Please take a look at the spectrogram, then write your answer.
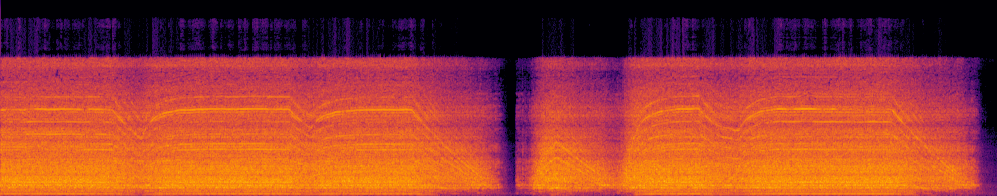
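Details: Rotary hammer drill after home repair (broken bearings, dust seal replaced) test run; motor spins up to a steady high whine, dips and recovers evenly under load, then stops cleanly, no bearing growl: healthy normal running.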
